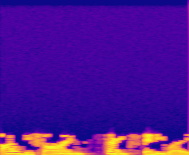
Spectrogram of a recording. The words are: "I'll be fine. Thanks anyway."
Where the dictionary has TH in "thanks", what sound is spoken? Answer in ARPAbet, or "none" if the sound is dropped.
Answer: TH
